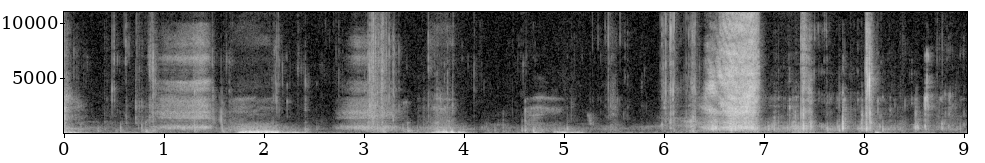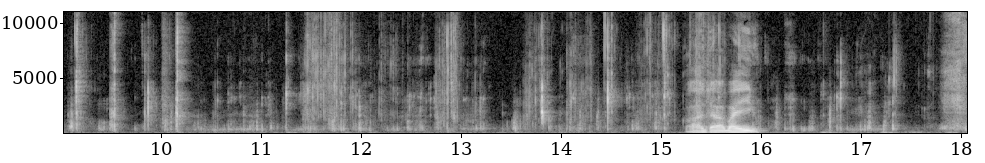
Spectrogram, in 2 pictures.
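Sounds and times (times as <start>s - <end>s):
chewing with mouth clicks: 7.0s - 15.2s, 16.0s - 18.0s.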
